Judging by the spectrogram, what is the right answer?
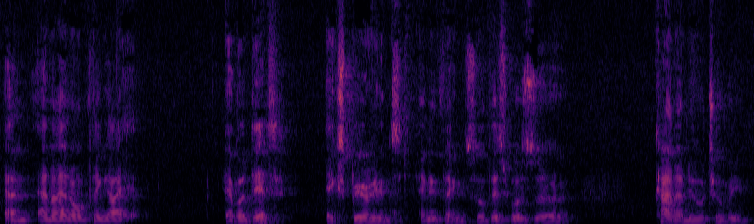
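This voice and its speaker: Slow, hesitant man telling a story. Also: on the low side, a little mellow. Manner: hesitant, self-deprecating, laughs between words. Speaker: chateau guest. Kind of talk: casual chat to camera.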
